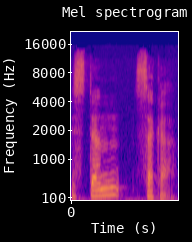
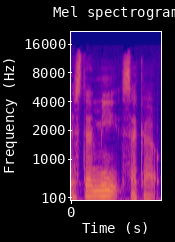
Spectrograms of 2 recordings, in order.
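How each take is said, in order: First: No vowel follows the m sound. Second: An i vowel follows the m sound. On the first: The speaker calls it right. "It was istamsaka" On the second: The speaker calls it wrong. "or istammi-saka"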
